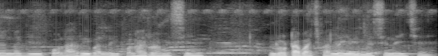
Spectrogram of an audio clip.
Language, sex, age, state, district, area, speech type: Odia, male, 45-60, Odisha, Bargarh, urban, spontaneous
